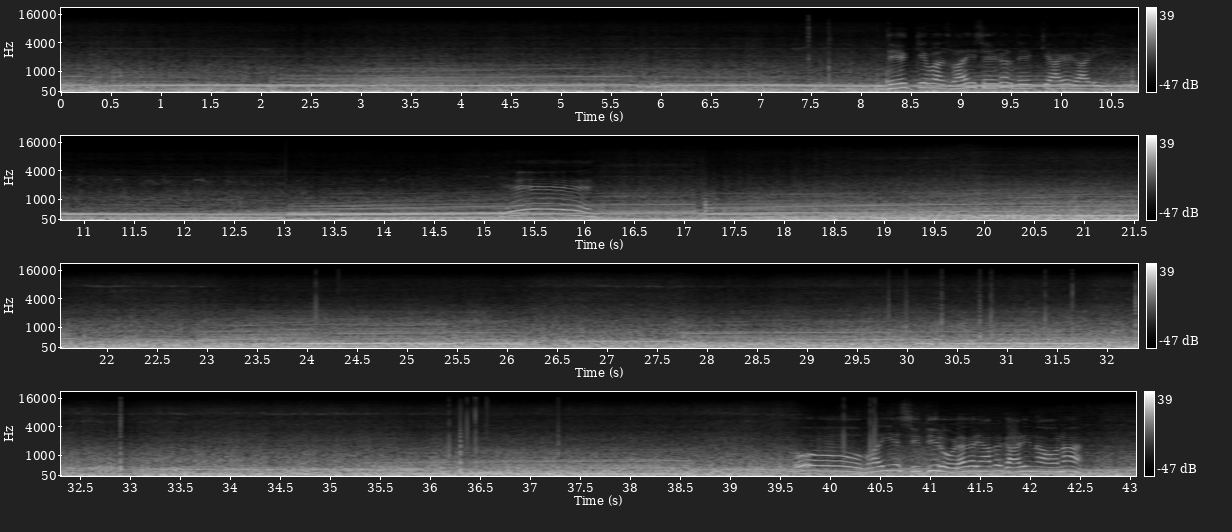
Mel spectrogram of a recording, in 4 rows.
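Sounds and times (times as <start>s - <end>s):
motorcycle engine revving through gears: 0.0s - 43.0s
sharp clicks: 29.8s - 33.1s, 36.2s - 37.5s.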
